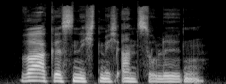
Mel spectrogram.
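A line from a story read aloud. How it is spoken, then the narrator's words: Calm man's voice. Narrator (German): sagte der Mann ruhig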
